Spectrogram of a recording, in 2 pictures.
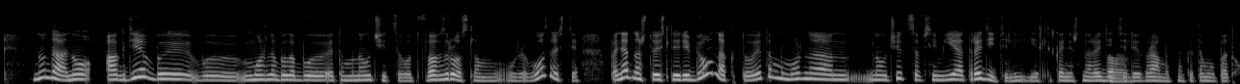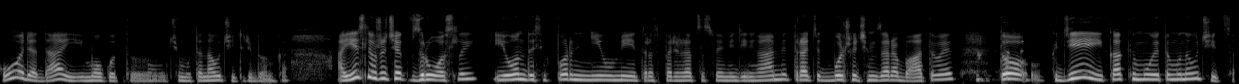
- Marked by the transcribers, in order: other noise; unintelligible speech
- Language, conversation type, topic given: Russian, podcast, Какие навыки ты бы посоветовал освоить каждому?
